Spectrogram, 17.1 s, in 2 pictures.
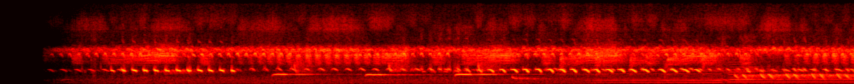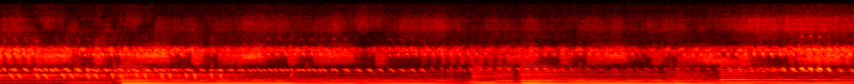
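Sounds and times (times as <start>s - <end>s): birdsong chirps and trills: 2.6s - 17.0s
soft held musical notes: 9.1s - 17.0s.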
